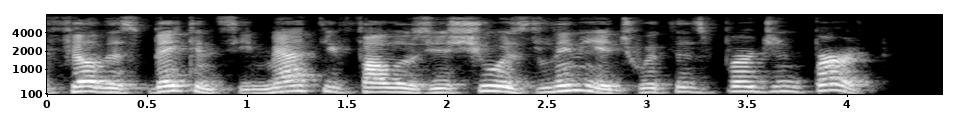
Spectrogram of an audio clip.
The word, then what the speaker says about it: Yeshua: who keep saying, well, his name isn't Yeshua, it's Yahusha or Yahushua or all these other crazy things coming from. If you go to the land of Israel, it's Yeshua. That's how it's said.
